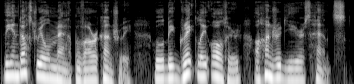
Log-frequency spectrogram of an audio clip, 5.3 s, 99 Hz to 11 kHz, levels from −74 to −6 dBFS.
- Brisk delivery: No, average, 160 wpm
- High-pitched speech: No, low, 125 Hz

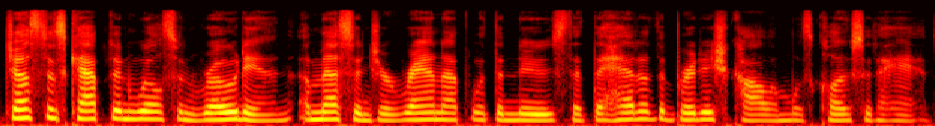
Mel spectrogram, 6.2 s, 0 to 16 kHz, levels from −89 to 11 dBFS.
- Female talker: Yes, female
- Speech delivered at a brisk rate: Yes, fast, 230 wpm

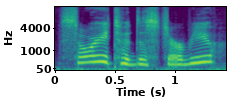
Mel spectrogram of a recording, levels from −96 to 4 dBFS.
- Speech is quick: No, average, 170 wpm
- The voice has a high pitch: Yes, very high, 270 Hz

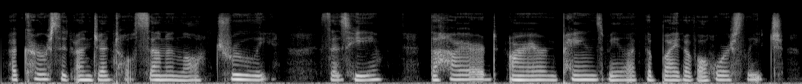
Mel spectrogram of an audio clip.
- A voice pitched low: No, high, 210 Hz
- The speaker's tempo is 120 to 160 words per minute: Yes, average, 155 wpm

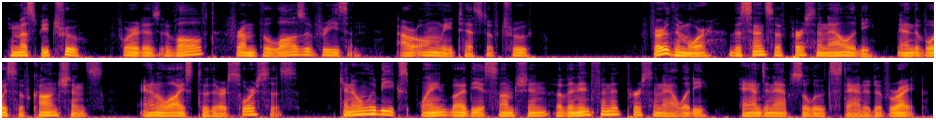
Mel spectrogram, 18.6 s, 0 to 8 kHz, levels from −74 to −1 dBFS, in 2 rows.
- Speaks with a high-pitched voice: No, low, 100 Hz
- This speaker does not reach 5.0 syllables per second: No, 5.5 syllables/s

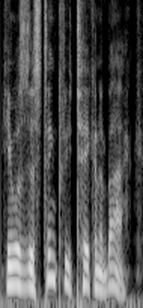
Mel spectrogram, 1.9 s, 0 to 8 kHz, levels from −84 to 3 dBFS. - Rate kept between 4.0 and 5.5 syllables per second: Yes, 5.0 syllables/s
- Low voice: Yes, low, 130 Hz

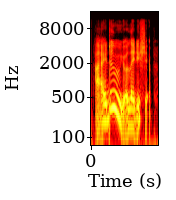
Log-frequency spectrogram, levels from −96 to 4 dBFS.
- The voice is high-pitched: Yes, high, 230 Hz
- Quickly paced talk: No, average, 180 wpm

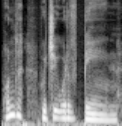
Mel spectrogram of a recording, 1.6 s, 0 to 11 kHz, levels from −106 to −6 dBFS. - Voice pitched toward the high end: No, low, 135 Hz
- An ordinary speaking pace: No, fast, 255 wpm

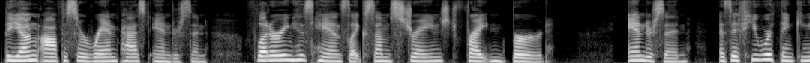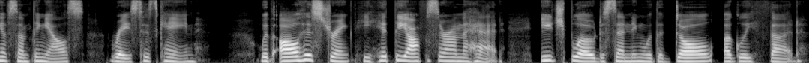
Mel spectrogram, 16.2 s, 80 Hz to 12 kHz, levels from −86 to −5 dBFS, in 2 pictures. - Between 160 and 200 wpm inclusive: Yes, average, 165 wpm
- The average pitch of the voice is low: No, high, 195 Hz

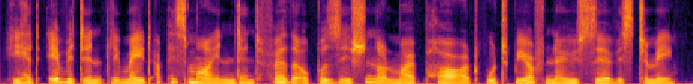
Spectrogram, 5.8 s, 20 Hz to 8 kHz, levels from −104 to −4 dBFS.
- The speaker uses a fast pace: Yes, fast, 210 wpm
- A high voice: Yes, high, 215 Hz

